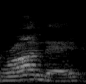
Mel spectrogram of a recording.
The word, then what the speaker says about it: Grande: I never forgot how to pronounce it, because, like, yeah, Ariana Grande.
